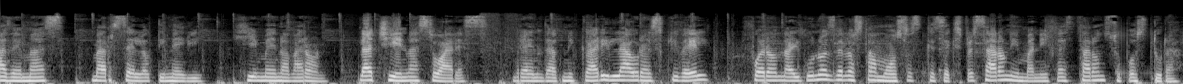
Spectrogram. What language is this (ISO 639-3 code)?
spa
